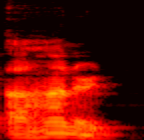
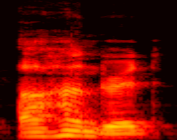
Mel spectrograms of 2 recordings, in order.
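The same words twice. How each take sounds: First: "hundred" said as "hunnerd"; reduced D. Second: Said in the usual way. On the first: Shown as a demonstration. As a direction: swallow the D in "hundred", making it "hunnerd". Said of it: "it sounds like". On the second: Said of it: "but honestly, it sounds like".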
